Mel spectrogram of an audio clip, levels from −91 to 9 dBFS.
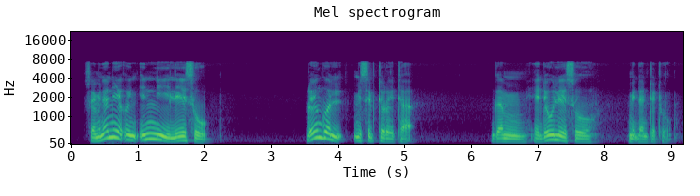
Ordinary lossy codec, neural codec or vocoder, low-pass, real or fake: none; none; 7.2 kHz; real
